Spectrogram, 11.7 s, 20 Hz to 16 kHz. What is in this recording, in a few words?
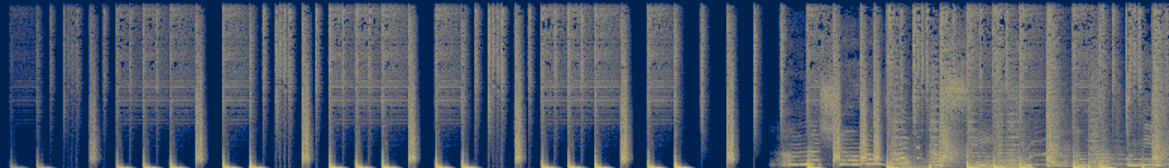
Redrum 113Bpm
